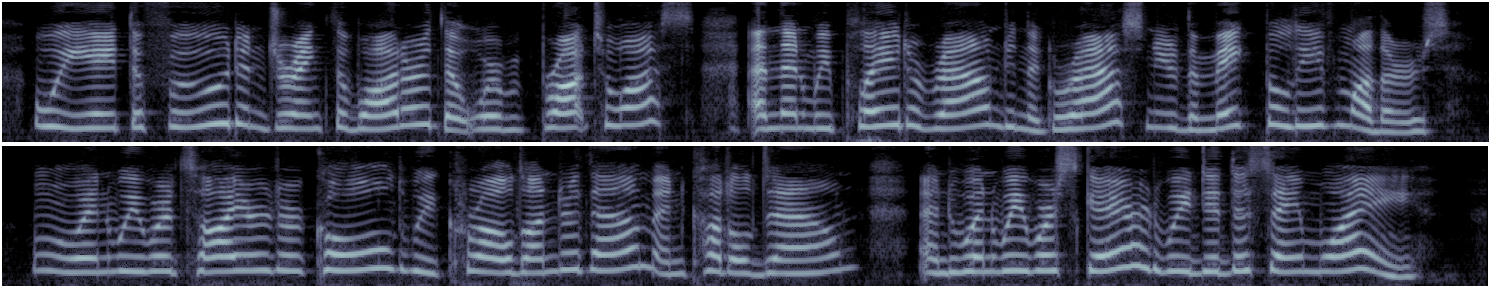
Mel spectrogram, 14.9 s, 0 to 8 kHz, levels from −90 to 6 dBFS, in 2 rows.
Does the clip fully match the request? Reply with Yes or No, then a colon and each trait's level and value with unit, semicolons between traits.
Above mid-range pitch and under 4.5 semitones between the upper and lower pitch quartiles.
Yes: very high, 320 Hz; average, 2.8 semitones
